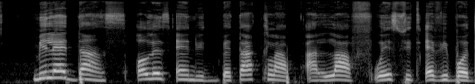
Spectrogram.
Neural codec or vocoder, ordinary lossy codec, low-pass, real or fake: vocoder, 48 kHz, 128 mel bands, Vocos; none; none; fake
